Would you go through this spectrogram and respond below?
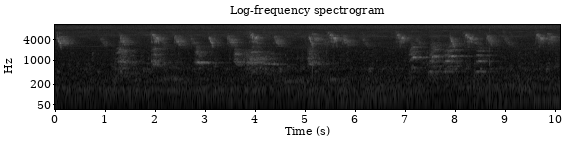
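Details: English Cocker Spaniel puppies, several together, giving high squeaky whimpers and short yelps that overlap and come in irregular bursts, some with a falling tone, across about ten seconds in a quiet room.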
